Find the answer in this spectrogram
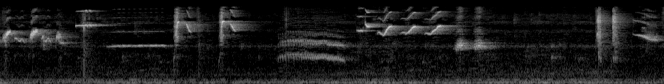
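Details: Brown-chested jungle flycatcher lure song to spur unresponsive birds: mixed sharp chirps, a lower downslurred whistle, and fast repeated high zigzag notes.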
